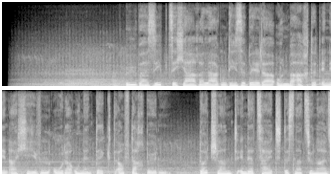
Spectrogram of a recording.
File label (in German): Doku; LOFT VOICES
